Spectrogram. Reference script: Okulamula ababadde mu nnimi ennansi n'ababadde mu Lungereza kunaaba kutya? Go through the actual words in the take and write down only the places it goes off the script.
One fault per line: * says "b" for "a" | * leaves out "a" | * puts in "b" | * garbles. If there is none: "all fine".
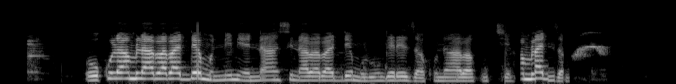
* garbles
